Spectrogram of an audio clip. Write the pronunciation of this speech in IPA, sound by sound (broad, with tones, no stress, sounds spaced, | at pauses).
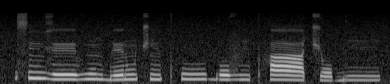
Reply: s ĩ˦ ɣ eː˨ v ũ˦ ɡ͡b e˨˦ ɾ ũ˦ t͡ʃ ĩ˦ pʰ uː˦ b o˦ v i˦ pʰ aː˦˨ t͡ʃ o˨ b iː˦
